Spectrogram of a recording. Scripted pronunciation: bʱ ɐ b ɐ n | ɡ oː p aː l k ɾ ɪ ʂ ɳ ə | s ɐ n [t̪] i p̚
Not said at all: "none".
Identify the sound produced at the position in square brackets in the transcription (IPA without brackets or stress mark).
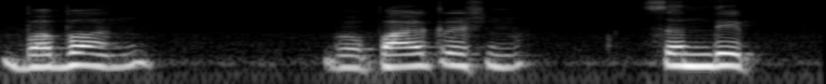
d̪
